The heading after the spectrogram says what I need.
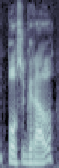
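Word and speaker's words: posgrado: final no la pronunciamos es poco usual que uno diga postgrado lo normal es que digamos un postgrado sobre tal materia por ejemplo Así que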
